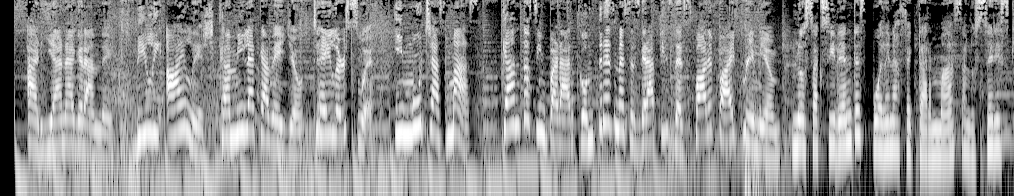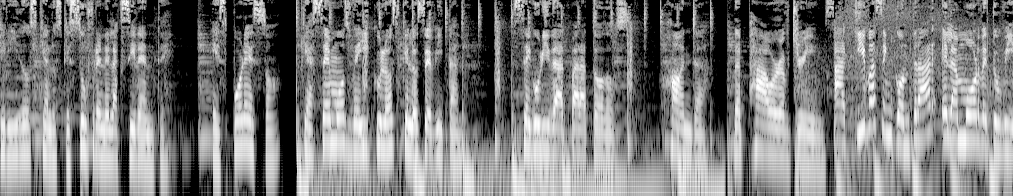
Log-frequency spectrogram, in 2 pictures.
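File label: Spanish Latin American Female Commercial Spanish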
